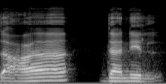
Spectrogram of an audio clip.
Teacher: we have to express the hidden noon, and we have to give it a kasra, so then it becomes aadanil.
